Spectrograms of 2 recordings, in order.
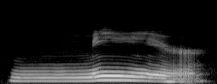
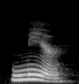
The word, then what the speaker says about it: mere: with that one remember there's just one vowel sound e because this e is silent let's sound it out me sound it out again Mir good say it fast Mir yes Mir it was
